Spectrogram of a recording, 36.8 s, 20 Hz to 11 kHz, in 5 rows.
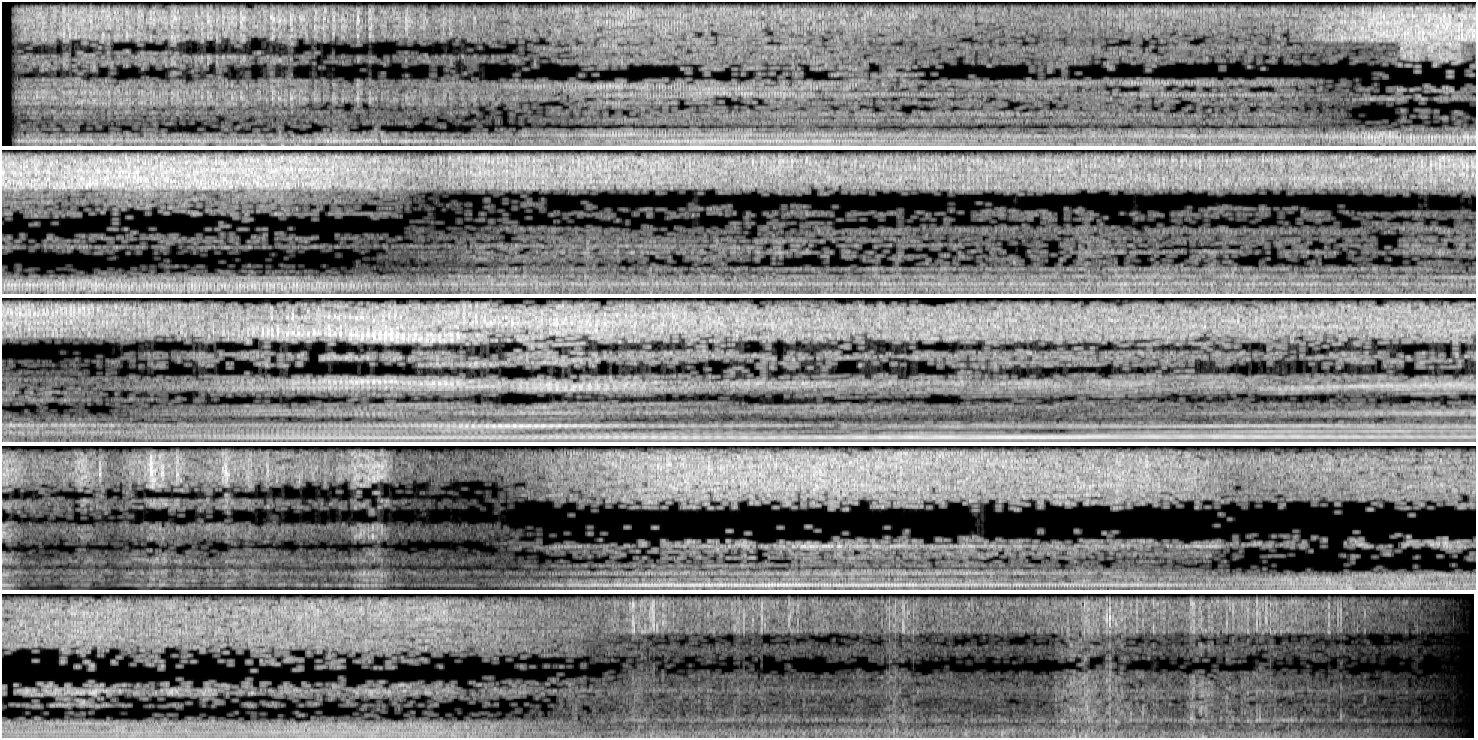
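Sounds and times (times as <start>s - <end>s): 
Lambretta RB256 Special scooter engine: 0.0s - 36.8s.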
